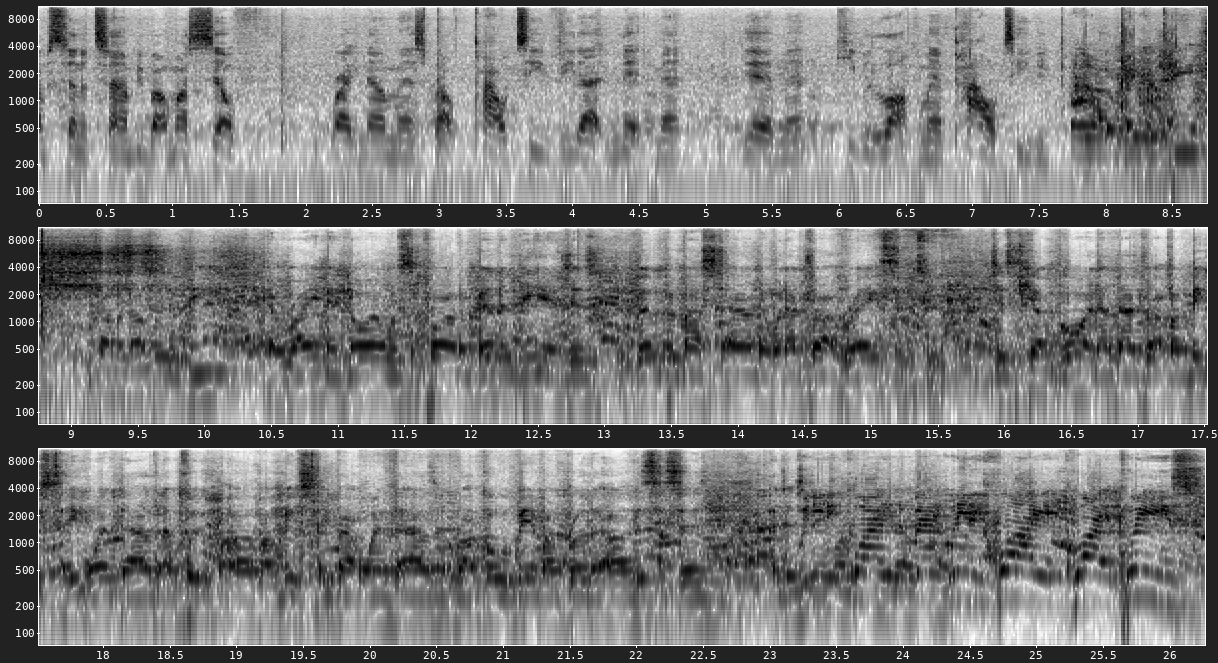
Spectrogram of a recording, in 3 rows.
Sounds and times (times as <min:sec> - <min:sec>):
Speech: 0:00.0 - 0:01.6, 0:02.2 - 0:26.2.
